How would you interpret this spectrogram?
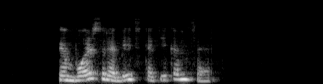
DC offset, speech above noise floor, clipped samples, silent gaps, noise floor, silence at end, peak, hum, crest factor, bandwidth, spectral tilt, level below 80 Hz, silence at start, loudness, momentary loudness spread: under 0.1%; over 74 dB; under 0.1%; none; under -90 dBFS; 1.15 s; -4 dBFS; none; 16 dB; 7.4 kHz; -9 dB/octave; -70 dBFS; 0.6 s; -17 LUFS; 11 LU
